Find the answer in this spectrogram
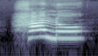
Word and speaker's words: Hallo: Hallo, hallo. Pronounce the H.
